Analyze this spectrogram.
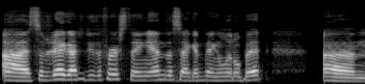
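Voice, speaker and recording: A woman with an American accent has a bright, sharp tone and ordinary pitch variation, recorded dry and close with no echo. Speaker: actor and vlogger. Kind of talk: casual vlog. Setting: in a car. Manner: animated.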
